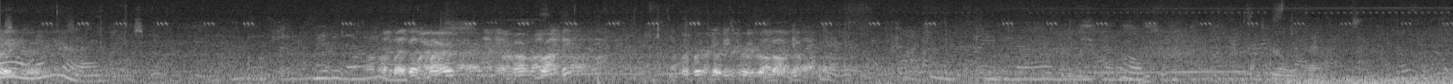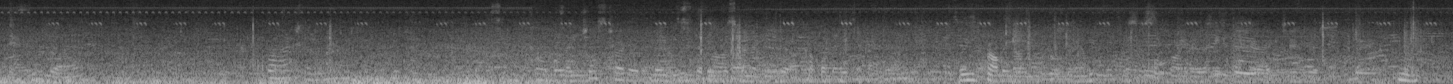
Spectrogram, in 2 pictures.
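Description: A horse trots with soft thuds of hooves on sand.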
